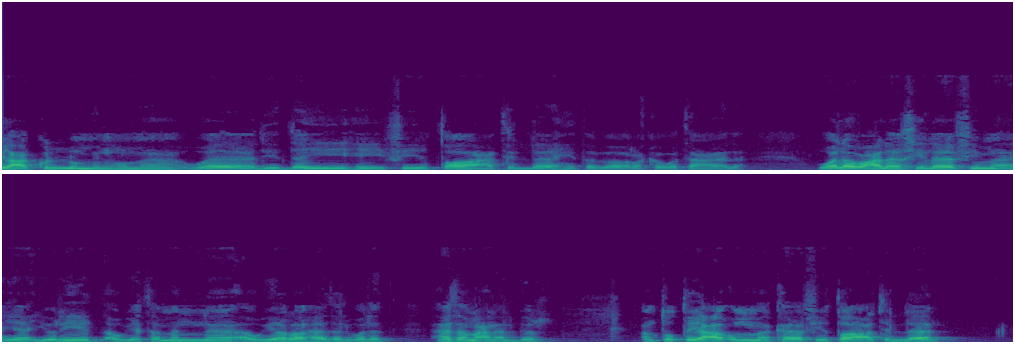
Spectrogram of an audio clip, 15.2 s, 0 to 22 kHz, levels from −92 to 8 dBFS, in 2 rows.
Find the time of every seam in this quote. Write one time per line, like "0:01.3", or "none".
none

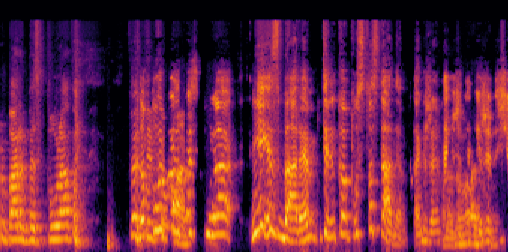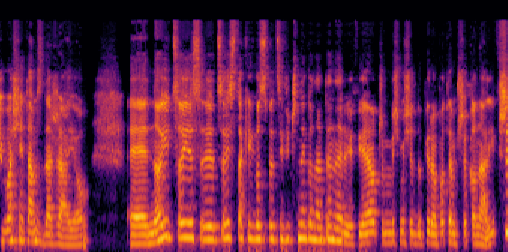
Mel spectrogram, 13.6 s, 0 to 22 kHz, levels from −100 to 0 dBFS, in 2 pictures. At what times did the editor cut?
0:05.9

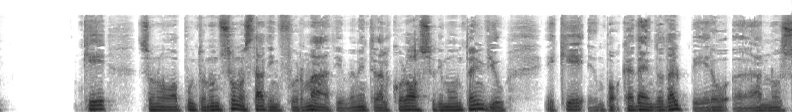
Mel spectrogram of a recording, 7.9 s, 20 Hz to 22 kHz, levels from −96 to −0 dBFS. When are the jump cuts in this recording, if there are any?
0:05.9

